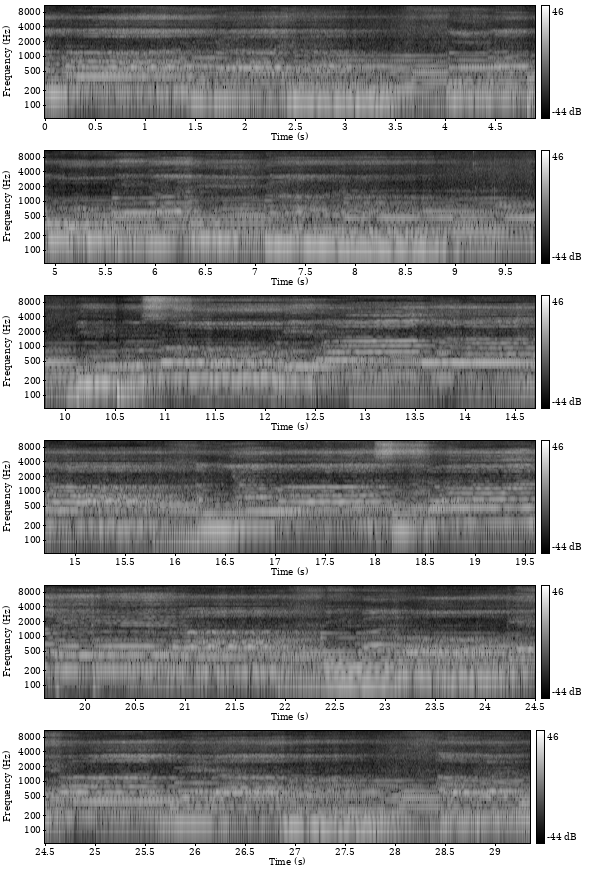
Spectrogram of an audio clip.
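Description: A Kapampangan Marian hymn sung with musical accompaniment, a slow devotional melody addressing the Virgin that carries on without a break.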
